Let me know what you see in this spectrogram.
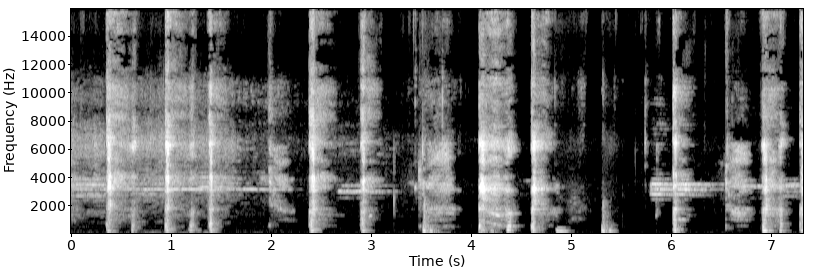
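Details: Real cough from a cold in a woman doing a requested cough challenge: a run of short, harsh cough bursts with throat clearing in a quiet room.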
